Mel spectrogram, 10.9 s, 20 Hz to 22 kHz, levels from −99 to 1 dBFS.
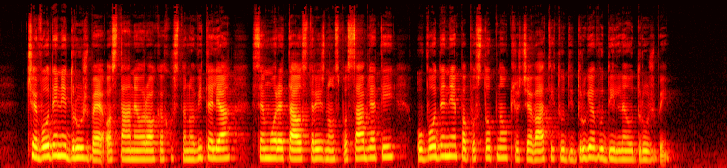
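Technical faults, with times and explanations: No technical faults are audible in this speech recording.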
